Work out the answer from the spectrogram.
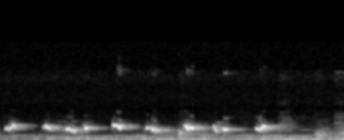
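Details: Sooty-headed bulbul, used as a lure to get a quiet bird singing: a quick run of short, clear, downward-slurred chirps, evenly spaced about four per second, with soft background rumble beneath.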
